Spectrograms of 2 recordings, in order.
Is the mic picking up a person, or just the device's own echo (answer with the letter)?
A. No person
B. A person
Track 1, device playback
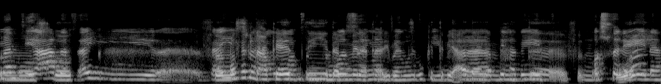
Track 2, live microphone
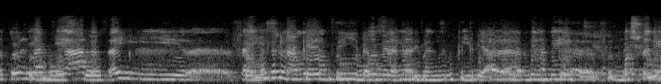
B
